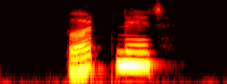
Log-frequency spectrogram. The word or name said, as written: botnet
